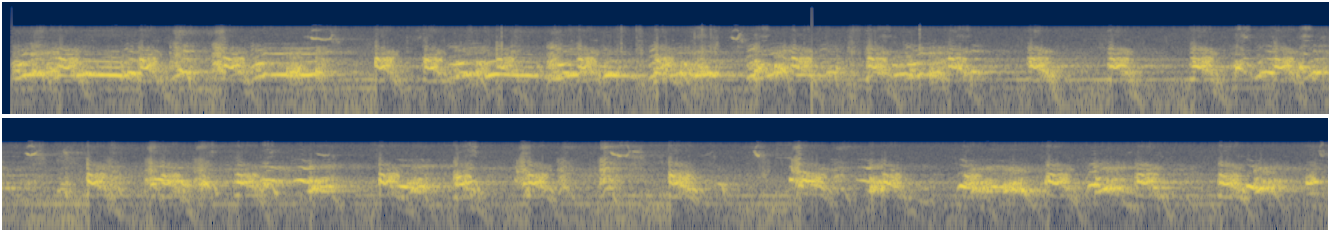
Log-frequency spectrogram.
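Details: Two Treeing Walker Coonhounds in North Carolina worked up over a raccoon skin, one recovering after being hit by a car; continuous excited, overlapping bawling and chopping barks, several per second, with no pauses.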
